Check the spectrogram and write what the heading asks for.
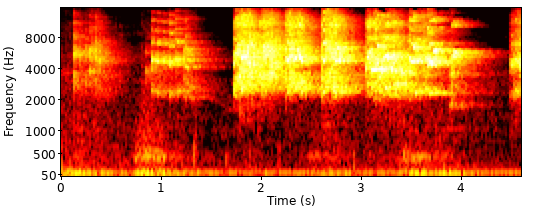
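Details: Pineapple conure chicks begging with rapid, harsh, raspy high-pitched squawks, several in quick succession and nearly continuous through the middle, some softer rasps at the start.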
